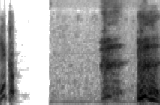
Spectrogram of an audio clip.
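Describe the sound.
A voice imitates hiccups: two quick, clipped catches of breath followed by two louder, voiced gulping hics, separated by brief pauses.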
